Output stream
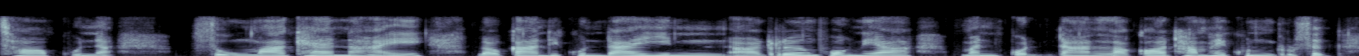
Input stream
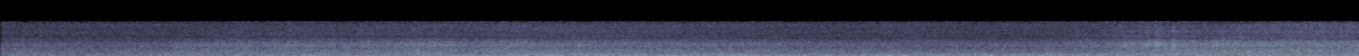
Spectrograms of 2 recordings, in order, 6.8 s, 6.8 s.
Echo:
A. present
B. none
B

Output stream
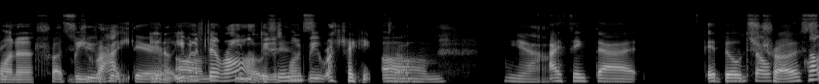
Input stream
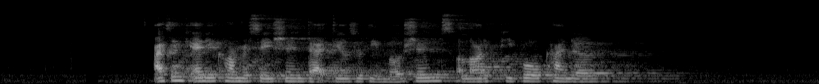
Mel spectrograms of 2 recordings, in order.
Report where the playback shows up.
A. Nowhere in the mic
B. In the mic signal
A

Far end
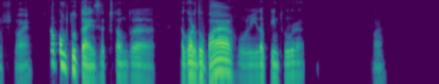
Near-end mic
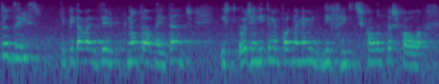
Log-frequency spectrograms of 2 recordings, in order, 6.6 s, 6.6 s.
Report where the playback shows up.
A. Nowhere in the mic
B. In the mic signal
A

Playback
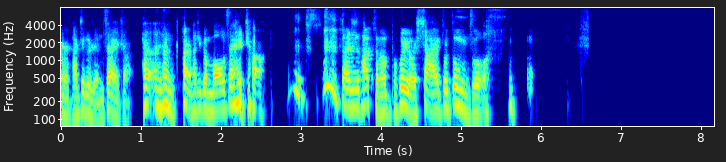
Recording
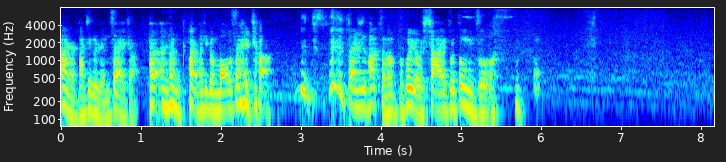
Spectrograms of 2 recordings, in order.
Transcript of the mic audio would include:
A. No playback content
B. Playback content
B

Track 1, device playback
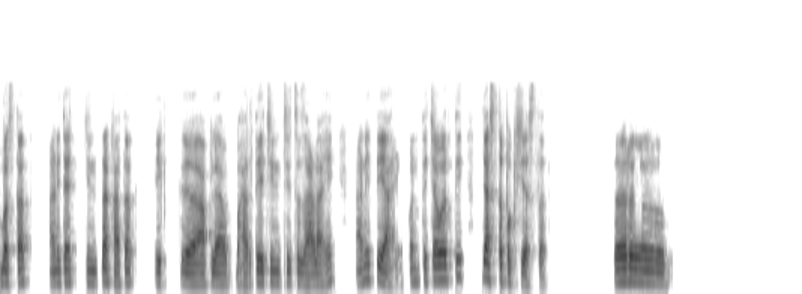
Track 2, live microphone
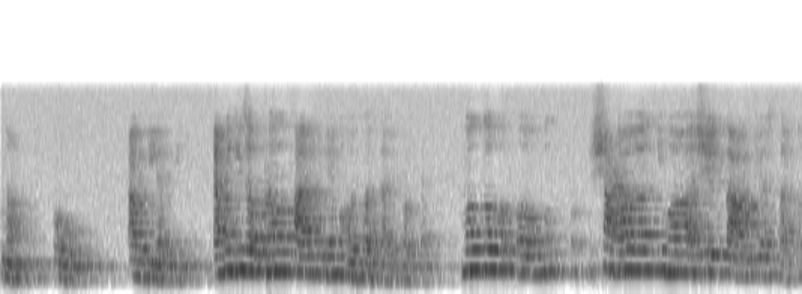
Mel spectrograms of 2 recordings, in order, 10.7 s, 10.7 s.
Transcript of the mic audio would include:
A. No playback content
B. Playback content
A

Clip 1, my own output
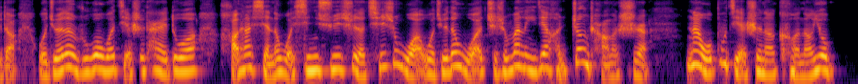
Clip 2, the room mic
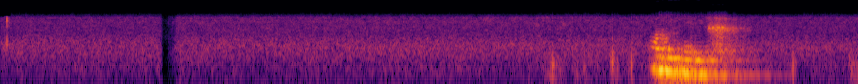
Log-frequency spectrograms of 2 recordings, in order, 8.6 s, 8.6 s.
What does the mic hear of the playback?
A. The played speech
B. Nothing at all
B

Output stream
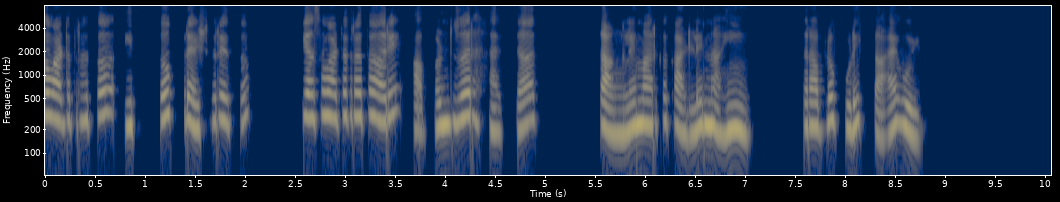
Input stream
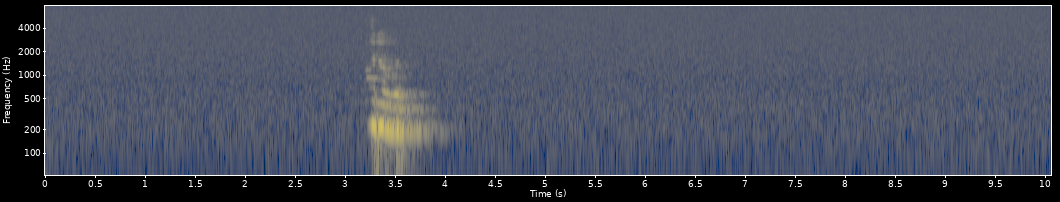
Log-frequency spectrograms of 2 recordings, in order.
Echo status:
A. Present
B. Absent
B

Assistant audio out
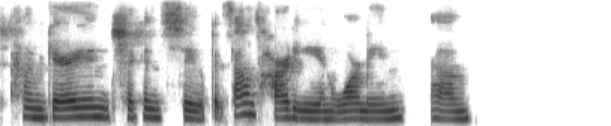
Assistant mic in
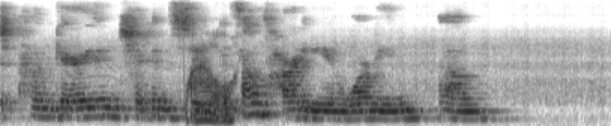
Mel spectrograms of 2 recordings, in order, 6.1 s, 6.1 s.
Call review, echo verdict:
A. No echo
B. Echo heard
B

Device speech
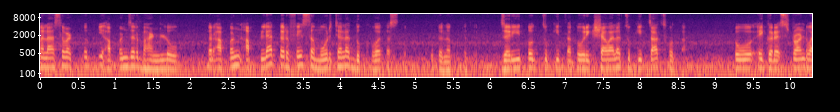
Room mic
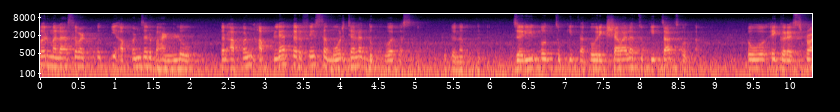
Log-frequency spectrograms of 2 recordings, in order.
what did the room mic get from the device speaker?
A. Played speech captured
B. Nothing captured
A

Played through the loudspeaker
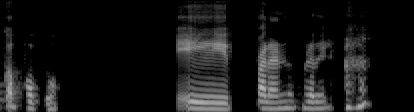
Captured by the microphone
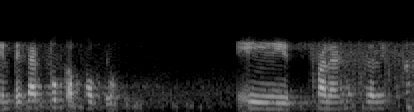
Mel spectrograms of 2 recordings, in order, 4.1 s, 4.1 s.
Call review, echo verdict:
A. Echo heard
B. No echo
A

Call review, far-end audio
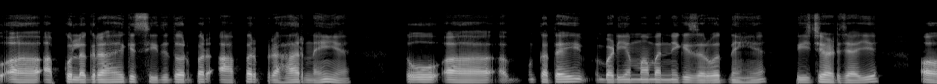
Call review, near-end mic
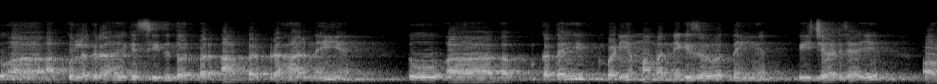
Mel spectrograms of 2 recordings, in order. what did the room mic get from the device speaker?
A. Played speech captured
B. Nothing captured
A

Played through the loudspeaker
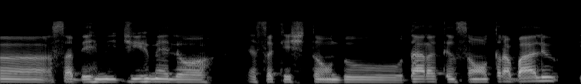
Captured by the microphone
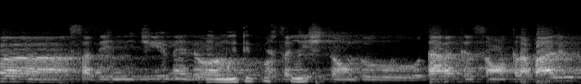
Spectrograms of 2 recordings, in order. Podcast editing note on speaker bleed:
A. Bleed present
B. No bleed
A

